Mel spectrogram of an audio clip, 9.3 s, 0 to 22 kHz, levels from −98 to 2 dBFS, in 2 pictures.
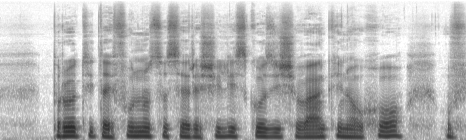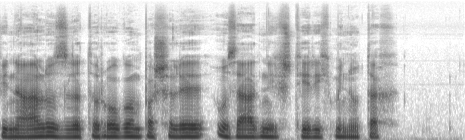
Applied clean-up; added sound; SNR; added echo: none; none; none; none.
